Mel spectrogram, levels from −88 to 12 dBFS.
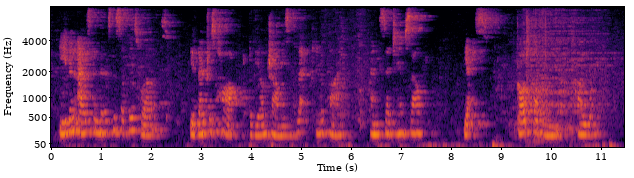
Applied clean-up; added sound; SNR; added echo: classical method WPE with log-MMSE.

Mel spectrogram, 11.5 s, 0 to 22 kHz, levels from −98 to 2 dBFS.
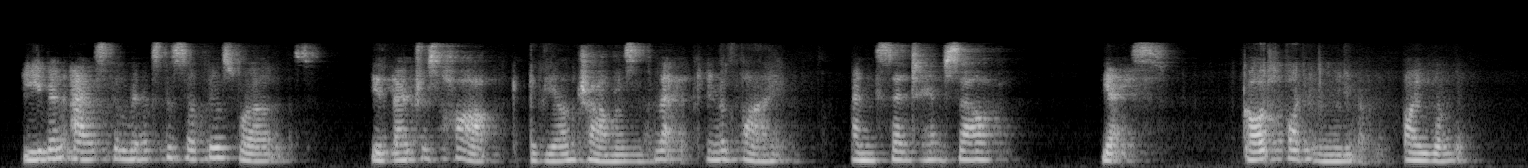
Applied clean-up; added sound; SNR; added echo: neural mask model DeepFilterNet 3.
